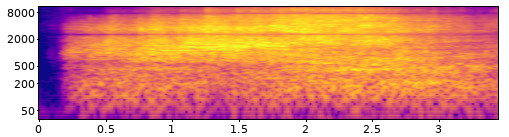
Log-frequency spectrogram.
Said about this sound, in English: That was the sound of an F-16 making a pass over the runway at Tucson's Davis-Monthan Air Force Base.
